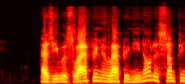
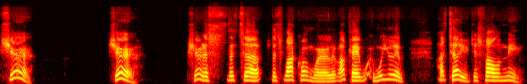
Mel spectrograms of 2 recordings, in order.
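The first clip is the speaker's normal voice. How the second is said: put-on a touch higher, the girl's inviting reply; lightly voiced young woman; 5 semitones higher than usual. Strange girl inviting the young man home, lightly higher voice. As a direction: lift the voice a little for the mysterious girl.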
